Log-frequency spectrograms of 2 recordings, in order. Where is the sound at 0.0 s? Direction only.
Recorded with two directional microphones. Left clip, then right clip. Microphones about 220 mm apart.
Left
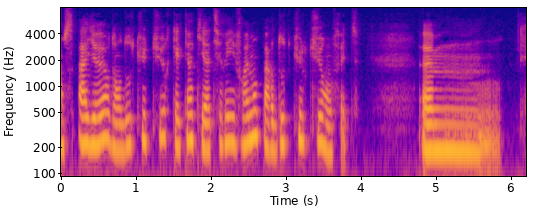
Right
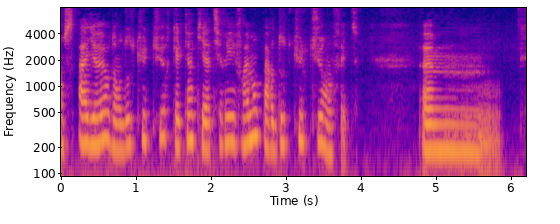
25° left (ahead or behind).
